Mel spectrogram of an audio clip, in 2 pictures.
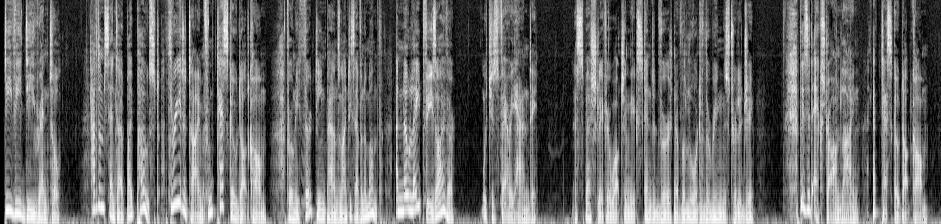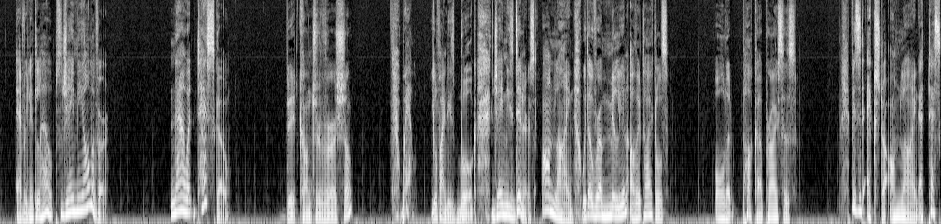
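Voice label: commercials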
